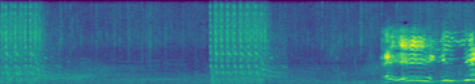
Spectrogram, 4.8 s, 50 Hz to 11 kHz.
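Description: Hip-fire gunfire from Call of Duty Black Ops 2 Zombies, two short bursts of rapid automatic shots separated by quieter gameplay, followed by a louder electronic, warbling game effect at the end.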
